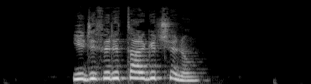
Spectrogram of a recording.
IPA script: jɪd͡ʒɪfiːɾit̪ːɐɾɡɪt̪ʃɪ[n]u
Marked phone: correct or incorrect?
correct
